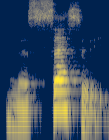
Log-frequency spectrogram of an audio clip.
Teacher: I have to put the stress on the second syllable.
